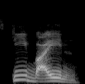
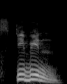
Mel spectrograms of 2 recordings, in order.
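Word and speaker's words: stibine: এরকম মানে বানানটা এরকম স্টিবাইন অথবা এটাকে কি বলা উচিত ছিল বলতো এটাকে বলা যেত স্টিবিন স্টিবাইন বা স্টিবিন কিন্তু আমাদের দেশে যে কাজটা করে এটাকে বলে শুধু স্টিবাইন বুঝেছো আচ্ছা তারপরে আসো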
